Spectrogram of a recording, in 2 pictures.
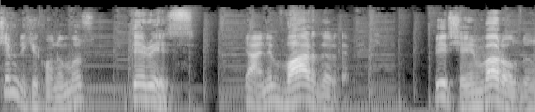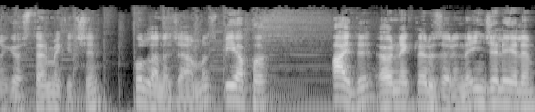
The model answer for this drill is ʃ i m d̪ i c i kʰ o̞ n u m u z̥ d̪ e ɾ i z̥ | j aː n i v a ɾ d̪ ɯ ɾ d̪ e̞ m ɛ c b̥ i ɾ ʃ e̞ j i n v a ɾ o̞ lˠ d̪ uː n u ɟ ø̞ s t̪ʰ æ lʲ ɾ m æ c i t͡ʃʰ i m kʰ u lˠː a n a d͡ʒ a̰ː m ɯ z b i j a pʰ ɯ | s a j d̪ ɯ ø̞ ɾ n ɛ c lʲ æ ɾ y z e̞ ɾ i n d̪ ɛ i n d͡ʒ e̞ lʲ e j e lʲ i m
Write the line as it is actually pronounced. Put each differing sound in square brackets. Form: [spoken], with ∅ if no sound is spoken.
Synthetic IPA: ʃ i m d̪ i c i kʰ o̞ n u m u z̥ d̪ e ɾ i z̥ | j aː n i v a ɾ d̪ ɯ ɾ d̪ e̞ m ɛ c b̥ i ɾ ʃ e̞ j i n v a ɾ o̞ lˠ d̪ uː n u ɟ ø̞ s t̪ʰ æ [∅] ɾ m [ɛ] c i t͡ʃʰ i [n] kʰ u lˠː a n a d͡ʒ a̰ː m ɯ z b i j a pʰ ɯ | [h] a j d̪ ɯ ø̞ ɾ n ɛ c lʲ æ ɾ y z e̞ ɾ i n d̪ ɛ i n d͡ʒ e̞ lʲ e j e lʲ i m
